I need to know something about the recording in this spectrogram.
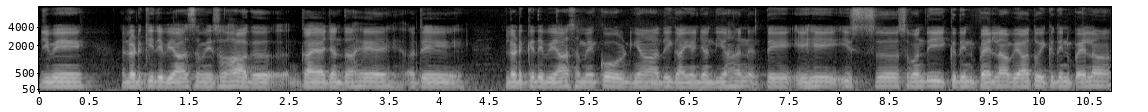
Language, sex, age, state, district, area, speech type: Punjabi, male, 30-45, Punjab, Patiala, urban, spontaneous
